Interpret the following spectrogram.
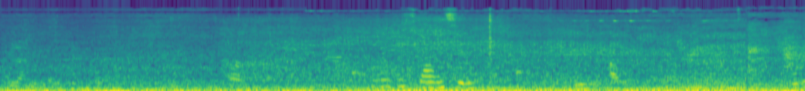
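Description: Road traffic on a city street: a steady low rumble of passing cars, with faint voices of people walking nearby.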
